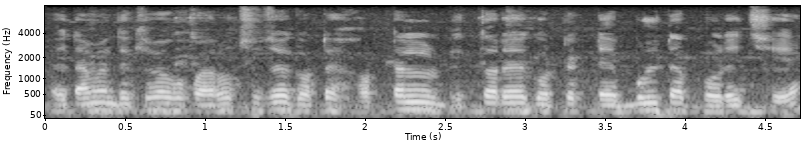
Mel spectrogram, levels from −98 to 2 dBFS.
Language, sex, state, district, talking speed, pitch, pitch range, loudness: Odia, male, Odisha, Malkangiri, 165 wpm, 135 Hz, 120-145 Hz, -15 LUFS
